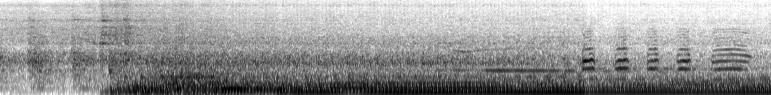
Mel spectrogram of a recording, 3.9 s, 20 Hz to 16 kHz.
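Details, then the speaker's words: 2015 Subaru BRZ, bought with a knocking motor, heard at its first start after a motor swap. The starter turns briefly, the engine catches cleanly, settles into a steady idle and takes an even blip of revs: normal start and rev. "It worked. It started. That was the easiest shit ever."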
